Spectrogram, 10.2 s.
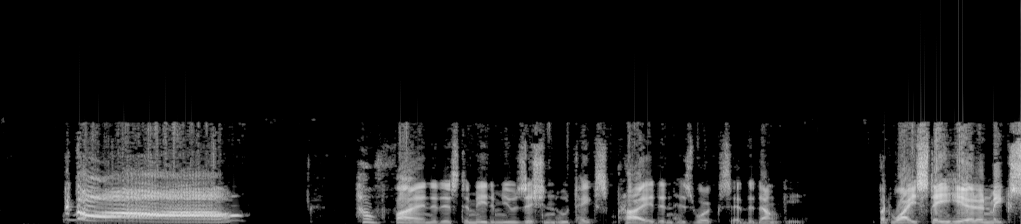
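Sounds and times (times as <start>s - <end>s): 
person imitating rooster crow: 0.6s - 2.5s
speech: 3.6s - 8.1s, 8.8s - 10.1s.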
